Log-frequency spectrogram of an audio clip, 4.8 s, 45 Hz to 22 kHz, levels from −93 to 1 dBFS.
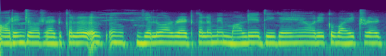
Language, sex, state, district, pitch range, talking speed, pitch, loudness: Hindi, female, Odisha, Khordha, 195-205 Hz, 225 wpm, 200 Hz, -16 LUFS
